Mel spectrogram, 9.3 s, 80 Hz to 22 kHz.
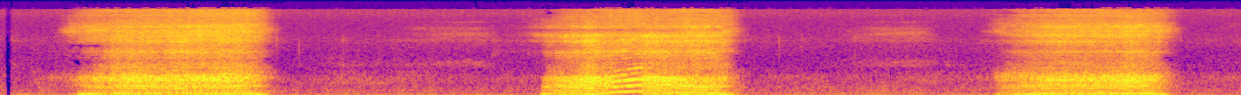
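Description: Three loud, rough snores about 3 seconds apart with quiet gaps between, roughly 17 a minute; one has a rattling, gurgling edge. Heavy snoring.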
